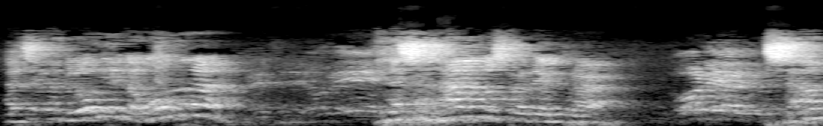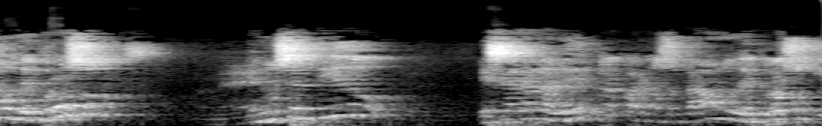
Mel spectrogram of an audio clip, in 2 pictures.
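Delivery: loud, climbing sermon proclamation; full-force preaching. Acted. Preacher proclaiming redemption to the congregation, loud and fervent. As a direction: preach it out with rising fire.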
